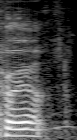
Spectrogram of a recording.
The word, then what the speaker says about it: Purim: Purim.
